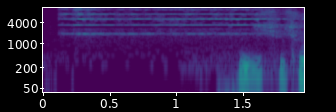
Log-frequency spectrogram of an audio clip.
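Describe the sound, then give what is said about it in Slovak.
A small bell rings to call children upstairs, giving one high, bright ringing tone that holds steady for over a second. A voice then starts talking as the ring trails off. “Ten zvonček zavolá všetky deti na stretnutie hore na poschodí.”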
